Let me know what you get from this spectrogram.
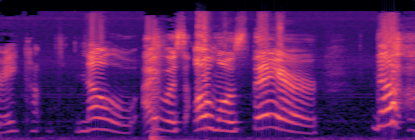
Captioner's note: slams fist on desk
